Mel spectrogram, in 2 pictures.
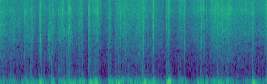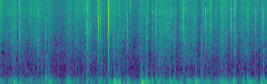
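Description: A thin, flat, hollow pink foam packing sleeve is briefly repositioned, then tapped and scratched with fingertips and long nails. The result is a dense, irregular run of soft, dull thumps with crinkly, crackling scratches and bright, papery ticks on top. Each contact dies away almost instantly.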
